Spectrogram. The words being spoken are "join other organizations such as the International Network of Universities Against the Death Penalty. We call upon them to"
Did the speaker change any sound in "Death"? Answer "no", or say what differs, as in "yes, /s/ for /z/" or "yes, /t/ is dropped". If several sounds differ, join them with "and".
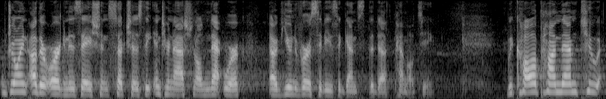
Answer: no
